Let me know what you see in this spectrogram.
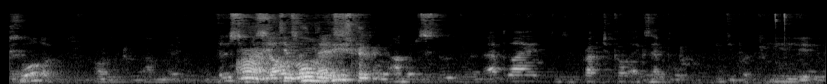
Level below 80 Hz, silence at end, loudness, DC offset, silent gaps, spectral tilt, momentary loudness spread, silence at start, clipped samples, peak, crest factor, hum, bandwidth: -54 dBFS; 0 s; -19 LUFS; under 0.1%; none; -5.5 dB/octave; 26 LU; 0.1 s; under 0.1%; -2 dBFS; 22 dB; none; 11.5 kHz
